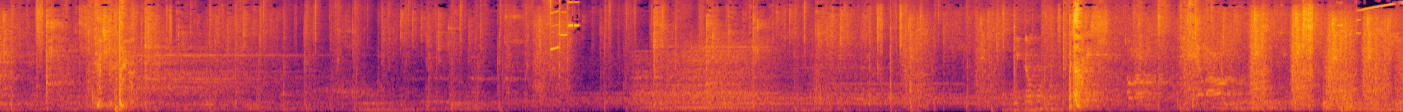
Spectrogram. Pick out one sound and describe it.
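Footsteps scuff slowly across a concrete floor.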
